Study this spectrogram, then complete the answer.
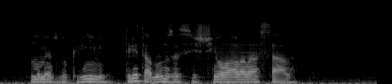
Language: Portuguese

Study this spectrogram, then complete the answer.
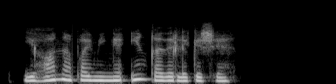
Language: Bashkir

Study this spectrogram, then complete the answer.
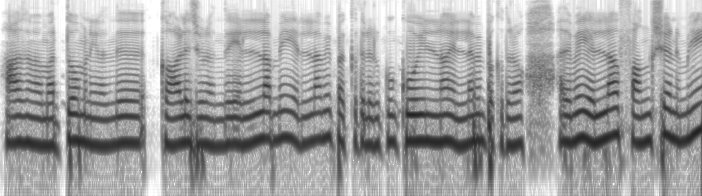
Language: Tamil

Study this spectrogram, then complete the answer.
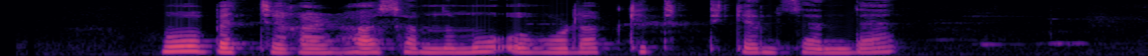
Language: Uyghur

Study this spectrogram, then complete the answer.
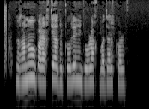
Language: Pashto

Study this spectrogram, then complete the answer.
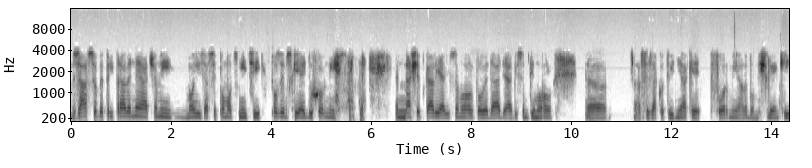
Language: Slovak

